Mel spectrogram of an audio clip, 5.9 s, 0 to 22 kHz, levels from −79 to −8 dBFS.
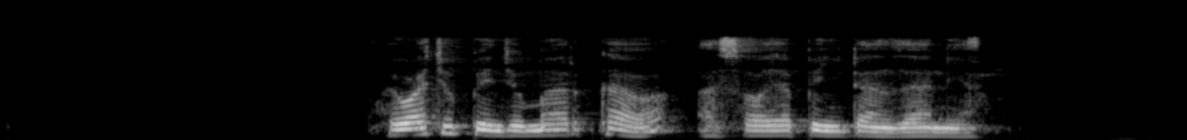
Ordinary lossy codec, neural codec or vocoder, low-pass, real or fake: none; none; 7.2 kHz; real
